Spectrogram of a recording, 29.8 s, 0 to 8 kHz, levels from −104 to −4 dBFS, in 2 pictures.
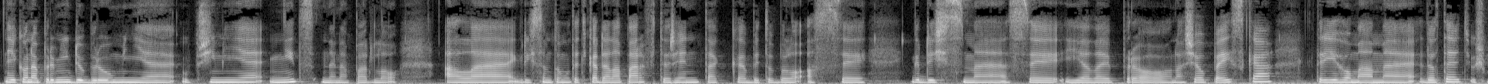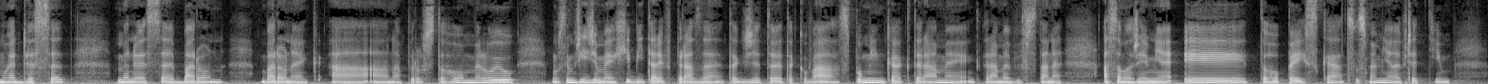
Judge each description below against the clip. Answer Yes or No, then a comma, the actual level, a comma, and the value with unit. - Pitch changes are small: Yes, narrow, 1.2 semitones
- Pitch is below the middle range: No, high, 195 Hz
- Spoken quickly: No, average, 145 wpm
